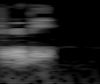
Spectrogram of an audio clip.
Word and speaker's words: RWBY: The most current fandom that I'm super duper into is Ruby, and it's spelled R-W-B-Y, but because of the lore of that world, it's pronounced Ruby.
